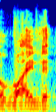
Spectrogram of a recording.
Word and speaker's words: wild: Next है WILD, तो W से वाह, आई का उच्चारण आई लिखेंगे और यल से लो, डी से ड, तो यह हो गया वाइल्ड, WILD वाइल्ड।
